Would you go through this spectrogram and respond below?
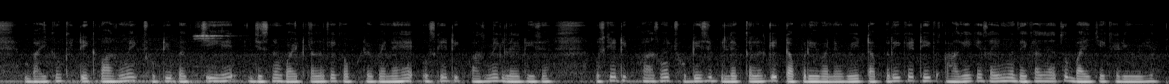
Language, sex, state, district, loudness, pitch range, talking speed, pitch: Marwari, male, Rajasthan, Nagaur, -26 LUFS, 130-150 Hz, 250 wpm, 135 Hz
